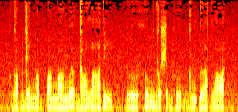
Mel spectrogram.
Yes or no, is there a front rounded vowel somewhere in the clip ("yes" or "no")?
no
